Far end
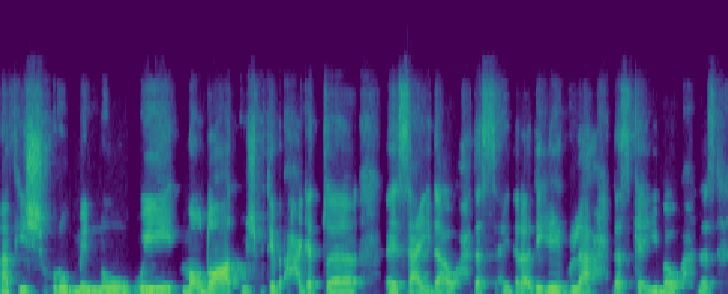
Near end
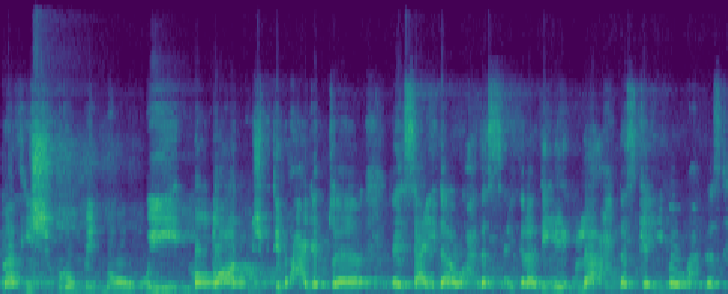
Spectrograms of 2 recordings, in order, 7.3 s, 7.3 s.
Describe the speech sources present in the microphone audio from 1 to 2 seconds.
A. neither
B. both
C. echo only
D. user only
C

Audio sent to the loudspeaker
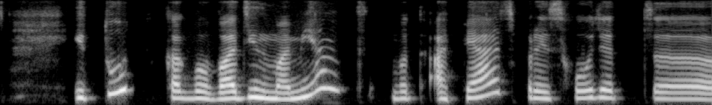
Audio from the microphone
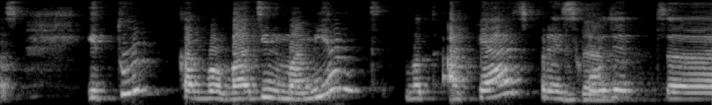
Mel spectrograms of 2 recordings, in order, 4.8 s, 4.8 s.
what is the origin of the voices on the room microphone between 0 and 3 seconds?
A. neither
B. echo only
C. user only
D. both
B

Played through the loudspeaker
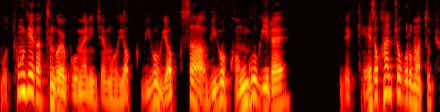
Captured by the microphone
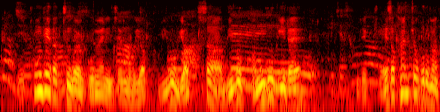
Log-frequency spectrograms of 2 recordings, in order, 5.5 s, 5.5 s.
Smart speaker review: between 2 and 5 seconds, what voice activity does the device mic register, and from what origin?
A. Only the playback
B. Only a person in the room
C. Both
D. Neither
C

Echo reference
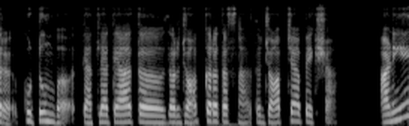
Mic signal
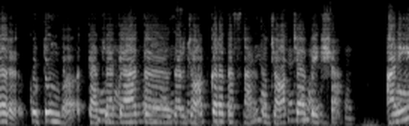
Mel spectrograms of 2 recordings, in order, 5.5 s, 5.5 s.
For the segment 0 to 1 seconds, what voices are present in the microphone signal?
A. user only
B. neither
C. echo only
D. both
C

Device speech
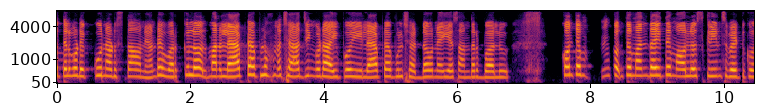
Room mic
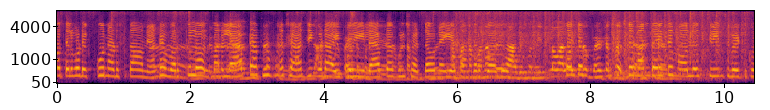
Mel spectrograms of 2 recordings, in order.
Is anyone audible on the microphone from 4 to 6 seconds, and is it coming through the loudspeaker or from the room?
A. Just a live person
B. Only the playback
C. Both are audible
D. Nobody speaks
C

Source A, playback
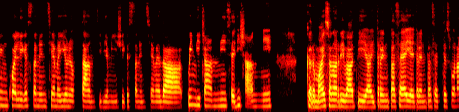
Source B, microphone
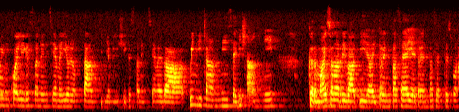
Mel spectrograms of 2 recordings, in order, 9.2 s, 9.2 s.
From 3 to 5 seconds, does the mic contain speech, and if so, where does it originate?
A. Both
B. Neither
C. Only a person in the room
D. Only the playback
D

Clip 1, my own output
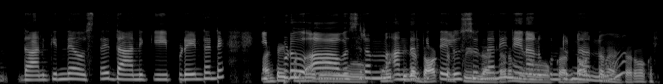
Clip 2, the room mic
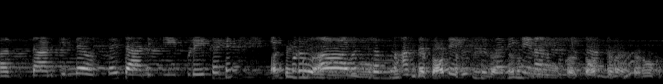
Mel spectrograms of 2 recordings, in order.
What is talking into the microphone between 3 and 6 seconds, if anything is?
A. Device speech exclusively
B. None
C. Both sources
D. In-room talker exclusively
A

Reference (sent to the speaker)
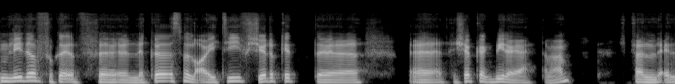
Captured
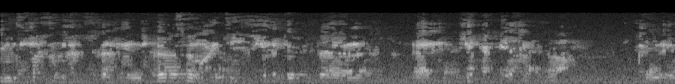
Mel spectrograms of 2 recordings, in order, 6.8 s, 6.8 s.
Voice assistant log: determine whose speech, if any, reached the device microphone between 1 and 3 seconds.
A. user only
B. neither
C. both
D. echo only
D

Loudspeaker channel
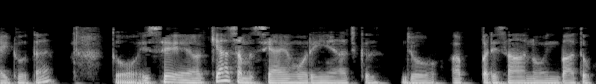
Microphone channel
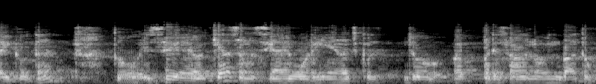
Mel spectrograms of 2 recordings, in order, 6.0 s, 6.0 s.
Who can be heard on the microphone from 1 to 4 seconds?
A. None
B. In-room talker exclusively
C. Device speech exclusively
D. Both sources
C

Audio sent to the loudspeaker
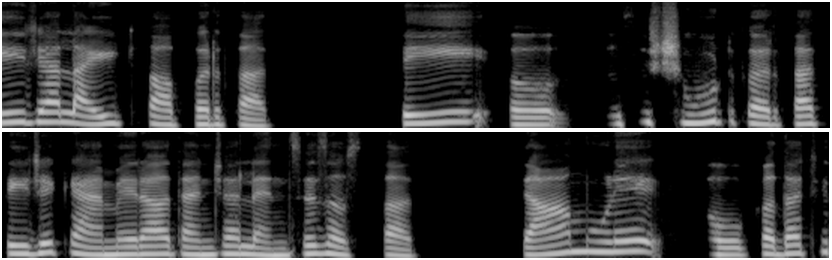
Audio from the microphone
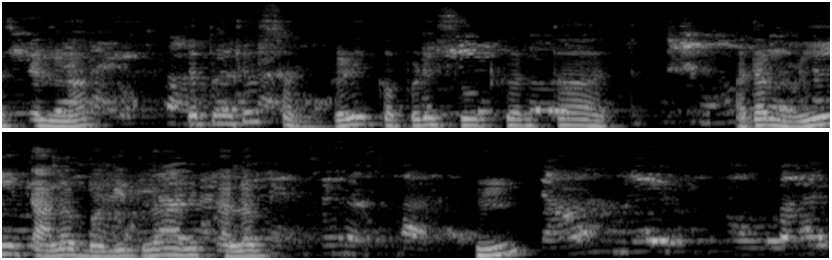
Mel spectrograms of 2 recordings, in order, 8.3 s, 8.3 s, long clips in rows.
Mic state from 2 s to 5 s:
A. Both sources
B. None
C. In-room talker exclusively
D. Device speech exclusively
A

